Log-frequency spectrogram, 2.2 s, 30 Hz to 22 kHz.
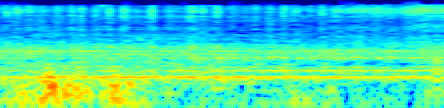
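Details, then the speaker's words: LG MC-7688DP microwave fan motor gives a steady buzzing hum with a rough, uneven rattle, loud at times, often not on a second start; worn, dry fan motor bearing, needs greasing or replacement. "Motor का आवाज आ रहा है इसमें। ये वाला मोटर को ग्रीसिंग और वायरिंग करना पड़ेगा। कभी कभी बहुत जोर में आवाज आता है, कस्टमर कंप्लेंट है।"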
